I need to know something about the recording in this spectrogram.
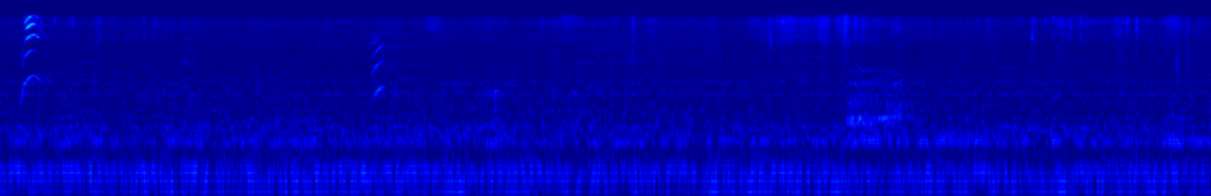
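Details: Mother cat with her tiny kittens; short, thin, rising mews come singly near the start, around four seconds and again near eight and a half seconds, over a steady low hum and soft background rustle.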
